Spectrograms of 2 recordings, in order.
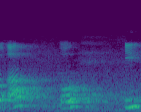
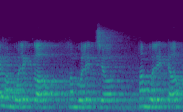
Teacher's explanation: हवा का जो रुकाव होता है वो कहीं नहीं होता है, हवा सीधी बाहर आती है अबाध गति से, यानी सीधी ही बाहर निकलती है, वो स्वर कहलाते हैं हमारे।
